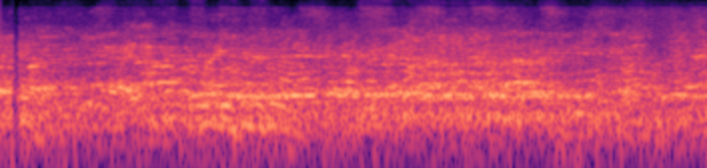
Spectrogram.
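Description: Crowd chatter: many men's voices talking over one another at once in a packed billiard hall, steady and loud, with no single voice standing out.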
